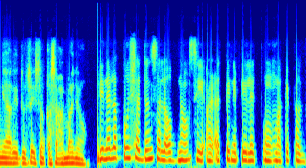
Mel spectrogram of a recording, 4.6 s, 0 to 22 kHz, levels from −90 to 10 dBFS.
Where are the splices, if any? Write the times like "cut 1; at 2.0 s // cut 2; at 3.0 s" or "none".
cut 1; at 1.4 s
